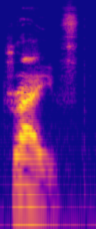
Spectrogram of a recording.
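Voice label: "drive", Nigerian Pidgin, male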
